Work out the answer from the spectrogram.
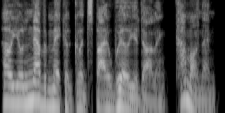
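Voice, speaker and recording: A man voicing a sharp-tongued woman spy handler with a breathy, half-whispered, accented voice. She mocks the people around her and calls them darling. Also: mid-range voice, very animated, moderate pace, no echo, clean studio sound, pitched above the performer's own voice. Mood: teasing.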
